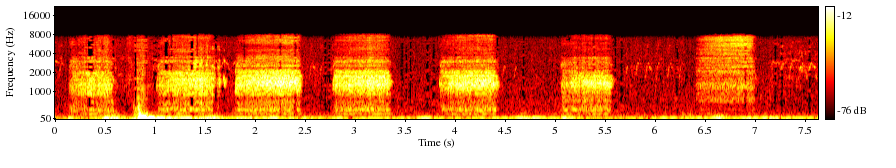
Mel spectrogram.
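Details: Barn owl at night on 11 May 2019: a run of seven rough, hoarse hissing screeches, each about half a second, coming nearly every second, with one sharp knock near the start.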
